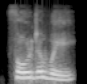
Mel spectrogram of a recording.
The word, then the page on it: foldaway: Indian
